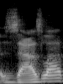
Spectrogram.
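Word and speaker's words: Zaslav: their ceo david uh zazlav i believe is how his last name name is pronounced something like that has said multiple things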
